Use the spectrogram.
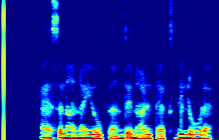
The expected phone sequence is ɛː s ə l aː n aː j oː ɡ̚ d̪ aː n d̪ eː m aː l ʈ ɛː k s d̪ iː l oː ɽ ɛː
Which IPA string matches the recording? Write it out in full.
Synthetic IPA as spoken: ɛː s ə l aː n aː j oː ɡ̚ d̪ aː n d̪ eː n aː l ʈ ɛː k s d̪ iː l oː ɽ ɛː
